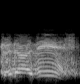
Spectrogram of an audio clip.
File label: trick, mood med, speech tur; War Thunder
